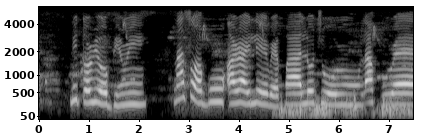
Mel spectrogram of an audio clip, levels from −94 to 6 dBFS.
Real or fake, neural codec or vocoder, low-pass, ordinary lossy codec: real; none; 5.4 kHz; none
